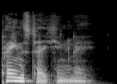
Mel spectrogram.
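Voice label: "painstakingly", British English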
